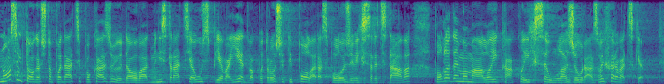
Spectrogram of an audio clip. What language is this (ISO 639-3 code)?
hrv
